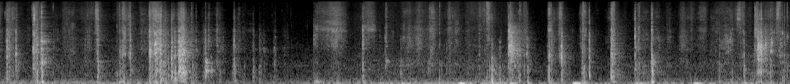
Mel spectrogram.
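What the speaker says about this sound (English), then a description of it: "So let's just draw some tarot cards here" Tarot cards shuffled by hand in a steady run of crisp riffling bursts and soft slaps, close and fairly loud, with no talking.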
